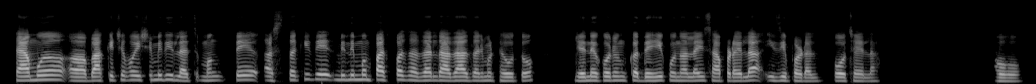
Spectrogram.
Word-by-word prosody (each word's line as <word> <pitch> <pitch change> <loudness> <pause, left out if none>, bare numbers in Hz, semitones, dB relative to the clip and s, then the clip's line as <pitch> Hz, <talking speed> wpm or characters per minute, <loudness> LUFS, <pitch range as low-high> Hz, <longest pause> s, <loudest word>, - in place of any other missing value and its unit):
त्यामुळं 210 +3 +5
अ, 175 -1 +4
बाकीचे 185 +3 +2
पैसे 205 0 -3
मी 215 +1 -3
दिलाच. 185 -7 -1
मग 185 +1 -6 0.2
ते 210 +1 +2 0.2
असतं 185 +4 -4
की 240 - -6
ते 235 -1 +4
मिनिमम 220 +1 -2
5,000-5,000 200 -3 +2
10,000-10,000 180 -1 +4
मी 185 - -5
ठेवतो. 170 +1 -2 0.4
जेणेकरून 185 +2 0
कधीही 175 -1 +1
कोणालाही 180 -1 -1
सापडायला 175 +1 +1
ईझी 180 0 -4
पडेल 155 -2 -1 0.2
पोहचायला. 165 -2 -2 1.2
हो. 155 -1 -2
185 Hz, 140 wpm, -27 LUFS, 175-205 Hz, 1.2 s, त्यामुळं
